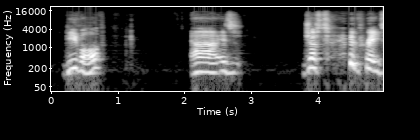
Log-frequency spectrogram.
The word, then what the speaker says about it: De-evolve: Why do I always add an extra syllable? De-evolve is just a great spell.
